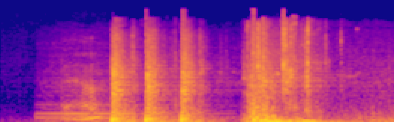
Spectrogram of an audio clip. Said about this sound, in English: When you become aware of red and blue flashing lights outside, and then the bang comes on the door.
